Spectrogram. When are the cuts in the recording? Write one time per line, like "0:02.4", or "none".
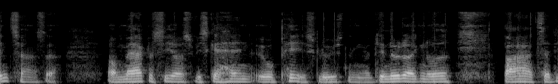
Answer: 0:03.7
